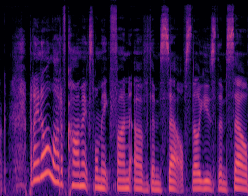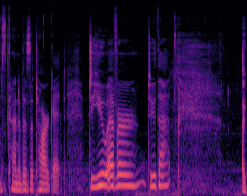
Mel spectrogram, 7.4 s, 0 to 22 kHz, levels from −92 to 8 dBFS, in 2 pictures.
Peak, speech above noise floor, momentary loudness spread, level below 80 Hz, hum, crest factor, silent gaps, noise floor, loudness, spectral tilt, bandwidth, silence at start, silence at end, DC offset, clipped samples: -14 dBFS; 26 dB; 16 LU; -64 dBFS; none; 16 dB; none; -57 dBFS; -30 LUFS; -5 dB/octave; over 20 kHz; 0.15 s; 0 s; under 0.1%; under 0.1%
